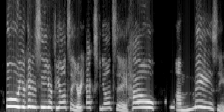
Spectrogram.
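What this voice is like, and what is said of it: Imitates a character's voice. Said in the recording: “that's my Uhura impression.”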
